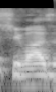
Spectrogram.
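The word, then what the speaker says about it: Chivas: तो यहां पर स्पेलिंग जो है शिवा की CHI लिखी हुई थी। तो हम्म। मेरा ध्यान गया कि अरे ये ची नहीं है, ये शी है।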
